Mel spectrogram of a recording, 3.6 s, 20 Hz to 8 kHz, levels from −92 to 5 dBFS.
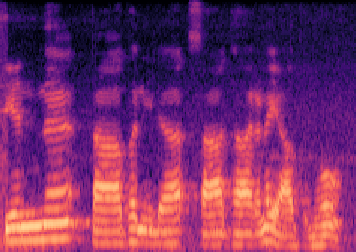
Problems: constant background noise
